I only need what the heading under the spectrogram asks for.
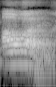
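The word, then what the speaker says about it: honour: अब इसको पढ़ो, क्या लिखा है, ऑनर, ए साइलेंट है, क्या पढ़ते हैं, अवर, ये अवर है, सॉरी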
